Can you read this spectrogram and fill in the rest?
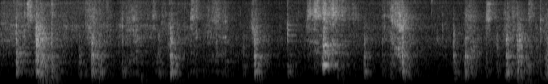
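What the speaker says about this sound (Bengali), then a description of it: "এটা দিয়ে একটু মশলাটা এবার ভাজা ভাজা করবো।" Spices sizzle in a pan for mutton kasha while a metal spoon stirs and scrapes steadily, producing repeated close clinks and a soft frying hiss throughout.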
